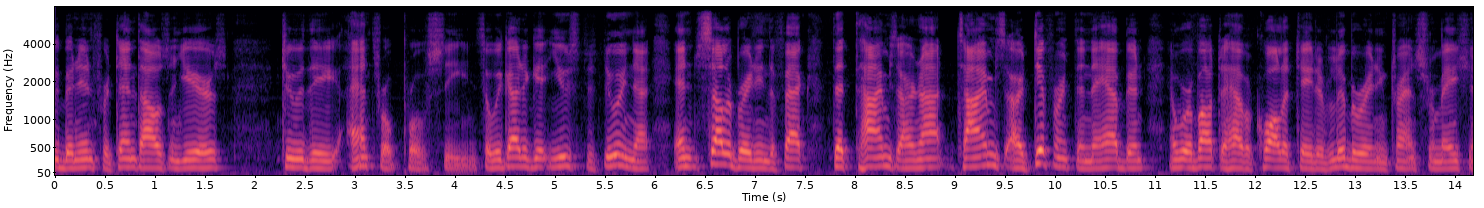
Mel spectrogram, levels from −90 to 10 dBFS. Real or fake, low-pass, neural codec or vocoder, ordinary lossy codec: real; 7.2 kHz; none; Opus, 64 kbps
